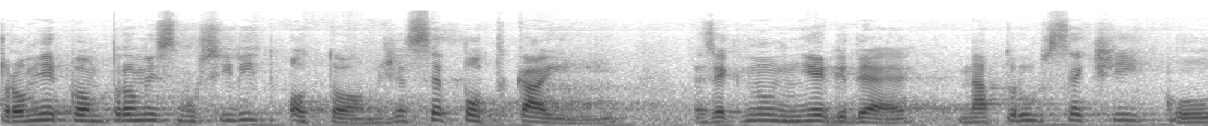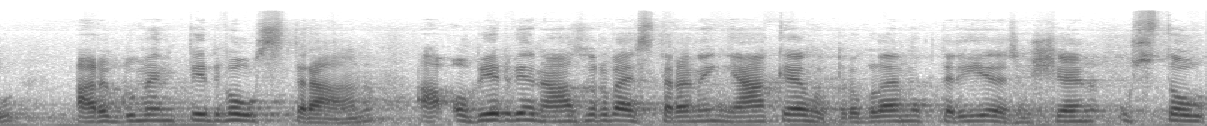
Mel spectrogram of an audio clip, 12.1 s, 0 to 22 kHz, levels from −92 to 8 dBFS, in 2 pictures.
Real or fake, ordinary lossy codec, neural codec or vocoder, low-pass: fake; Opus, 32 kbps; codec, 44.1 kHz, 7.8 kbps, Pupu-Codec; 14.4 kHz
